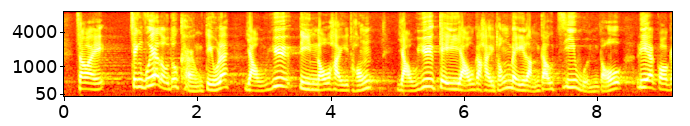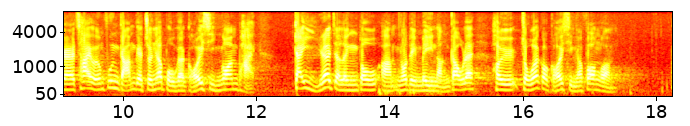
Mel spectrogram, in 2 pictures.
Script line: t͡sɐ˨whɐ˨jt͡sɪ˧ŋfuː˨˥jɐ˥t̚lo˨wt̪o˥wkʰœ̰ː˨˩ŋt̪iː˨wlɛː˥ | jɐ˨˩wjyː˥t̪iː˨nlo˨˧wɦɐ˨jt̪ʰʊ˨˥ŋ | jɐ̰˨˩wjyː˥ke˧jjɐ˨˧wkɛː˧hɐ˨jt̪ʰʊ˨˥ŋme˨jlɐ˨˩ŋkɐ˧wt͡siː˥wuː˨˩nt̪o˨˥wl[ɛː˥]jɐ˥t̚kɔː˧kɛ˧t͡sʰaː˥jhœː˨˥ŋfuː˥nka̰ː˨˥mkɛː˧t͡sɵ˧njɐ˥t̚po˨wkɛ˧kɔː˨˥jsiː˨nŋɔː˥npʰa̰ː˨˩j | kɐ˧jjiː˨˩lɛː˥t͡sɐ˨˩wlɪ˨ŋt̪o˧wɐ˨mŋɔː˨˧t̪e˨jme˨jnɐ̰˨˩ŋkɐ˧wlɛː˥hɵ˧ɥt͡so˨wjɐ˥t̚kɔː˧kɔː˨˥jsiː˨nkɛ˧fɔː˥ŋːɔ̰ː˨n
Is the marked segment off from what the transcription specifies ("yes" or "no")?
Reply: yes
